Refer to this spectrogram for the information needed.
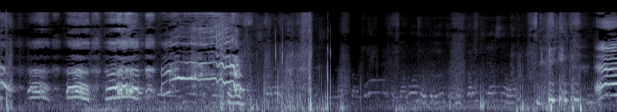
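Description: Bursts of high, wavering crying and whimpering with pauses between, plus background voices; an ordinary infant cry.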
